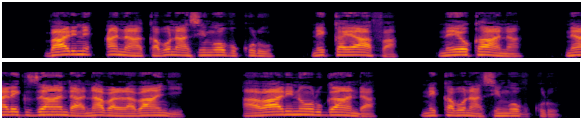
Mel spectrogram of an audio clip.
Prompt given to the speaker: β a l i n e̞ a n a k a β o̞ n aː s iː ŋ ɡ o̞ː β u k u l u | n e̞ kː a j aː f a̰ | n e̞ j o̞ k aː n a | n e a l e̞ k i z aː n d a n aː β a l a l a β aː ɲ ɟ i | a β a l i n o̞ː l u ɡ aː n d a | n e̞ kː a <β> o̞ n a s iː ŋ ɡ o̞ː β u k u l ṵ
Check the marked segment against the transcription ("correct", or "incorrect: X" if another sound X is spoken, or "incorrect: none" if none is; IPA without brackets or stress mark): correct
